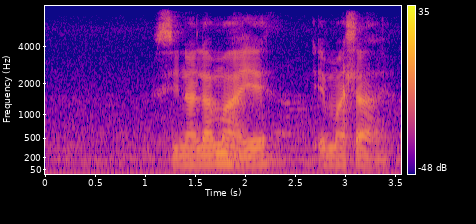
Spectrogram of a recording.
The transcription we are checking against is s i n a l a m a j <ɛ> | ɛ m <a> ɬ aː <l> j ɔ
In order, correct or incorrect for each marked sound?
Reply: correct, correct, incorrect: none

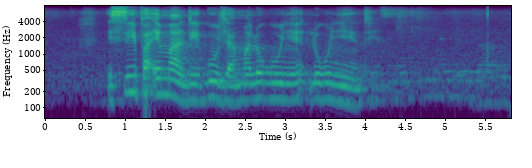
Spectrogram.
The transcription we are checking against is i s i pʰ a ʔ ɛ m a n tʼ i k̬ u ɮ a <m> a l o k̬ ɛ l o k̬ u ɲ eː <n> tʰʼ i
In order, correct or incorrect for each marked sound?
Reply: correct, correct

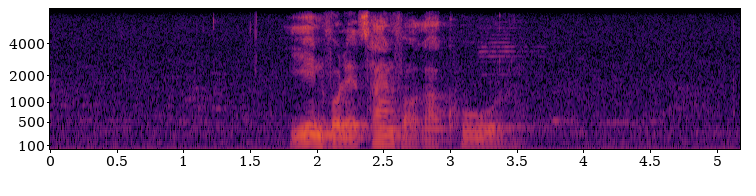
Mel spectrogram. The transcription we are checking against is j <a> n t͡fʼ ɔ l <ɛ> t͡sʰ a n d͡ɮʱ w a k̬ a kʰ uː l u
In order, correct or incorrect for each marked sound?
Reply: incorrect: i, correct

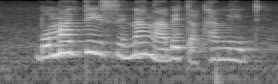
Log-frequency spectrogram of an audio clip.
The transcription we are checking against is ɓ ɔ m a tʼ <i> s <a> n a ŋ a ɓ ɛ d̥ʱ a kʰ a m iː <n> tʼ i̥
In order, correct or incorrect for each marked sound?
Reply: correct, incorrect: i, incorrect: none

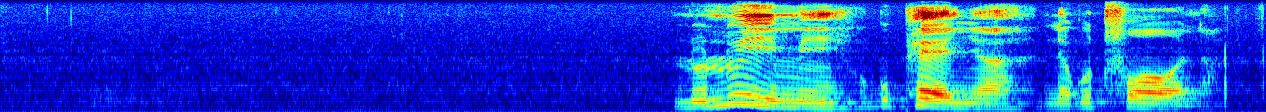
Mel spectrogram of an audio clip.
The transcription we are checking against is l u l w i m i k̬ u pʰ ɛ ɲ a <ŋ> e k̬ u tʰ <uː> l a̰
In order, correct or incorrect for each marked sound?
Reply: incorrect: n, incorrect: ɔː

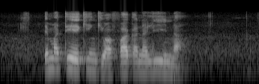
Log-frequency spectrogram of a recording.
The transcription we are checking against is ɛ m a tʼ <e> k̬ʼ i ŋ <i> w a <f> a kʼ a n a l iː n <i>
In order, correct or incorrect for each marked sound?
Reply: correct, correct, correct, incorrect: a

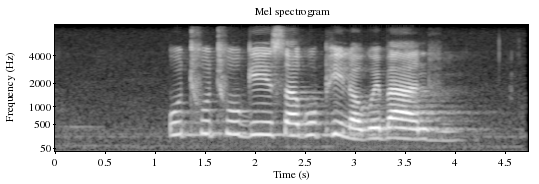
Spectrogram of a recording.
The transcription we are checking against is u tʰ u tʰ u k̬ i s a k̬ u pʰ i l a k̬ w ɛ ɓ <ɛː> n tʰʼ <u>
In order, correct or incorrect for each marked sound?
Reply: incorrect: aː, correct

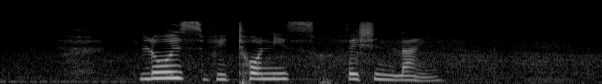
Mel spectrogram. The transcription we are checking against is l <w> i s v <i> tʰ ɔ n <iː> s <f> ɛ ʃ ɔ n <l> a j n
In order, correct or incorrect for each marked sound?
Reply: incorrect: u, correct, incorrect: i, correct, correct

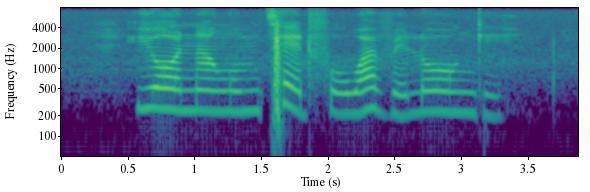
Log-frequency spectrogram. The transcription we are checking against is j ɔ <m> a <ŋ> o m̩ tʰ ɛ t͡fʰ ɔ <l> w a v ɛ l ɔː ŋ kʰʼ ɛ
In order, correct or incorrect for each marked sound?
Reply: incorrect: n, correct, incorrect: none

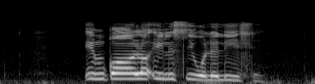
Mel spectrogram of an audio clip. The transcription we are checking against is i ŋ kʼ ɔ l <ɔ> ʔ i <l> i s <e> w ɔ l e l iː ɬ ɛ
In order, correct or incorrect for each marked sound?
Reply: correct, correct, incorrect: i

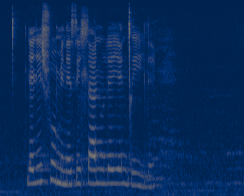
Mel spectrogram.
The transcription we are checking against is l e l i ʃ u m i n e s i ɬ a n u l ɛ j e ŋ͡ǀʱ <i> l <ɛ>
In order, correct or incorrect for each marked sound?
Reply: incorrect: iː, correct

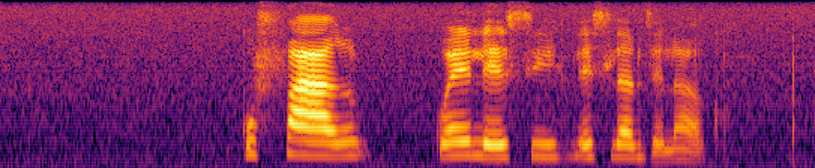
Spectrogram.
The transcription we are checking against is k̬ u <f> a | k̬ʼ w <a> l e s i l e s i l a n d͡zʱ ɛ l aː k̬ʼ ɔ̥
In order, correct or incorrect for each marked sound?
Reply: correct, incorrect: ɛ

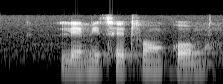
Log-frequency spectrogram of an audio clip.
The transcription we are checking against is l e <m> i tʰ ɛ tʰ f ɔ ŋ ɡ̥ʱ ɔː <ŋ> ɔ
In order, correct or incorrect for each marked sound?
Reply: correct, incorrect: m

